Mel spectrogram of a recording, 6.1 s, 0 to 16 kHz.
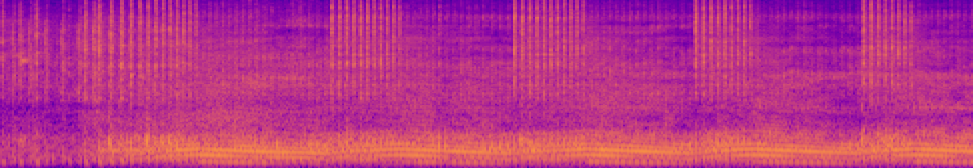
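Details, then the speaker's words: Honda HRN216 mower engine holding a steady speed with only a slight waver and no surging, after a new carburetor, air filter and spark plug; it needed a few pulls to get fuel through the system. "Alright, I got my hopes up. It's not surging anymore. Just took a few pulls to get the fuel through the system, I suppose."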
